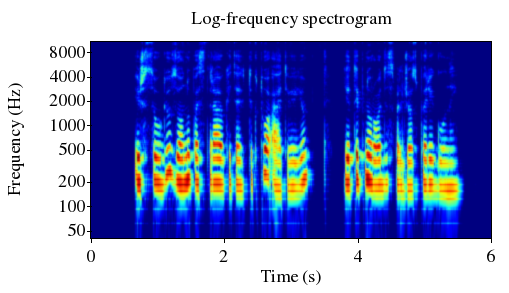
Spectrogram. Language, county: Lithuanian, Vilnius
